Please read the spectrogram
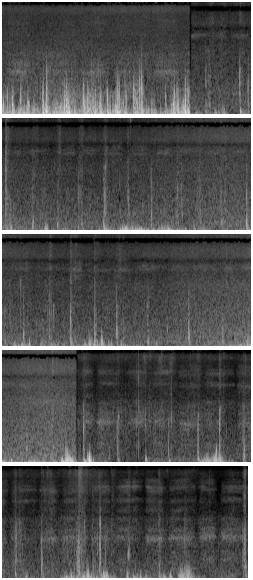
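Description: Footsteps of a hiker in trail running shoes climbing a steep, rocky trail: irregular soft knocks and scuffs. For the first four seconds, wind buffets the microphone loudly.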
